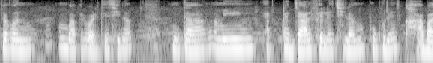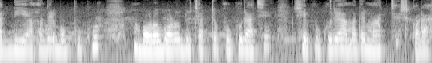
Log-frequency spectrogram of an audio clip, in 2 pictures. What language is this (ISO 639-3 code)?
ben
